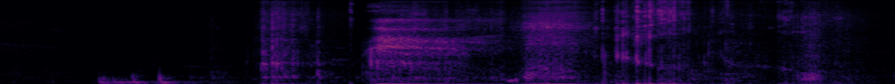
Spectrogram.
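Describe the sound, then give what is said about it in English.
Loud crunching of a crisp Pringles Wavy Fire Roasted Jalapeno potato chip, a few sharp crackling bites followed by brittle chewing, with no talking. “Just crunched half that chip and half of it made it, what is this, Fire Roasted Jalapeno?”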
